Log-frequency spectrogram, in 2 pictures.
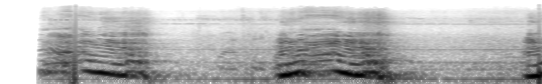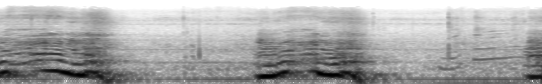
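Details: Captive lion at Omaha's Henry Doorly Zoo roaring before feeding time: four deep, powerful roars about every two and a half seconds, each swelling then fading, with a weaker fifth starting at the end.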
